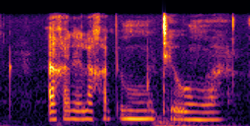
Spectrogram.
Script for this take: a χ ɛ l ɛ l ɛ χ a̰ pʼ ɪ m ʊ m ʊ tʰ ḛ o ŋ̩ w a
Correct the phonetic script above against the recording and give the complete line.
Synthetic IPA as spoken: a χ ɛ l ɛ l a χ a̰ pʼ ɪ m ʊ m ʊ tʰ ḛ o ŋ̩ w a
